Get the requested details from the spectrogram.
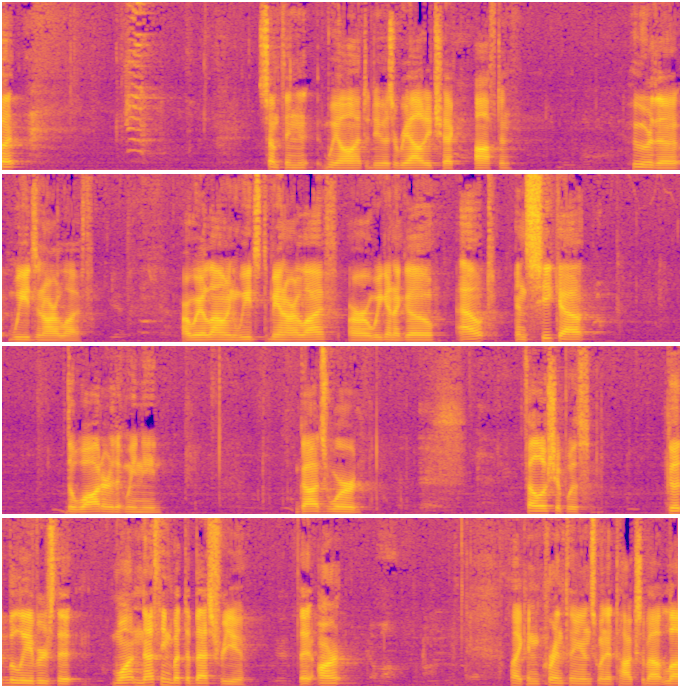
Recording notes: from the Wednesday service on August 23, 2023 at Harvest Bible Church in Stockton, CA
